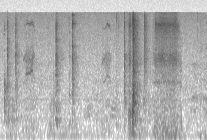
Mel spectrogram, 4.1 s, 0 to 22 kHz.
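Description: Faint clicks and scrapes of a metal tube shield being taken off and a preamp vacuum tube (the V1 12AT7) being pulled from its socket by hand, the loudest click about two and a half seconds in. A brief faint high squeak comes under a second in.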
